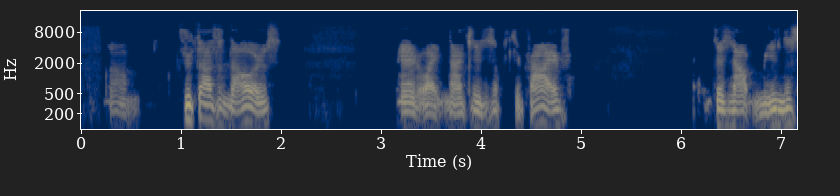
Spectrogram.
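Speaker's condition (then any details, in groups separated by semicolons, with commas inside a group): Muscular dystrophy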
